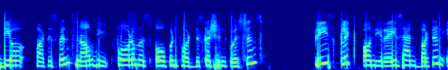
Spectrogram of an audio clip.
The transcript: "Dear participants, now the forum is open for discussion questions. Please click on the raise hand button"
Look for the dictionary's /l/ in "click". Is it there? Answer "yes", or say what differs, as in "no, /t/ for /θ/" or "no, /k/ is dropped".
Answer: yes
